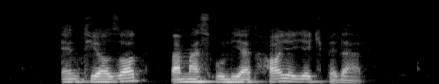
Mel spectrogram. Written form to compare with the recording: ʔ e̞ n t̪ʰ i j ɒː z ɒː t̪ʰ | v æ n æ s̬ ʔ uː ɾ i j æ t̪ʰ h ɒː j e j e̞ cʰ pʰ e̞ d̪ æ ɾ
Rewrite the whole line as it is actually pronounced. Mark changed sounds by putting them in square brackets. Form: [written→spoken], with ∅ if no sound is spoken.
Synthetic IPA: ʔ e̞ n t̪ʰ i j ɒː z ɒː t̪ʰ | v æ [n→m] æ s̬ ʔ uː [ɾ→l] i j æ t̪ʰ h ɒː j e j e̞ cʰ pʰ e̞ d̪ æ ɾ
